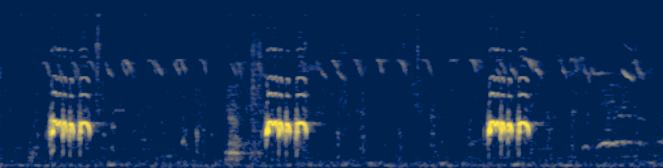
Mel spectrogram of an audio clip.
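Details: Loud local zebra dove repeating a short rolling coo of three or four mellow notes about every two seconds, three phrases in all, with brief softer coos and high bird chirps in between.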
